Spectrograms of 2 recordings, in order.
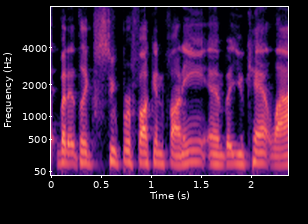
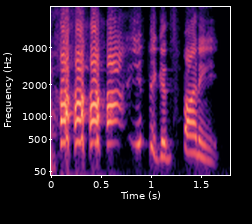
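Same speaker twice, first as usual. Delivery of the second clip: high, loud mock cackle; gleeful kid; 5 dB louder than usual. Kids catching babysitter smiling, gleeful teasing. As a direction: crow like a kid who caught you laughing. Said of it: "and they go".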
